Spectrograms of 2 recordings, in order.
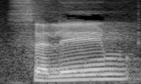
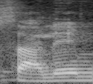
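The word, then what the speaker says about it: Salem: title है वह है सलेम एंड द पैग है ना सलेम बहुत सालेम भी बोल सकते हैं सलेम दोनों बोल सकते हैं क्योंकि स्पेलिंग दोनों का वही है लेकिन हम इसे सलेम बोलेंगे ठीक है सलेम ये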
